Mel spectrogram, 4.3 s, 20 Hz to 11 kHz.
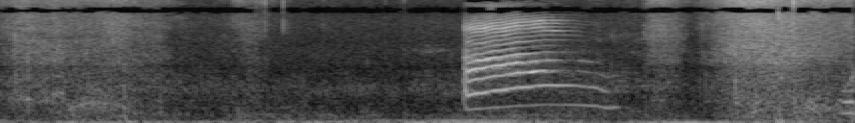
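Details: Indoors, the talkative 12-year-old tabby Eric lets out one clear rising-then-falling meow of under a second, with rustling and background hum before and after.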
